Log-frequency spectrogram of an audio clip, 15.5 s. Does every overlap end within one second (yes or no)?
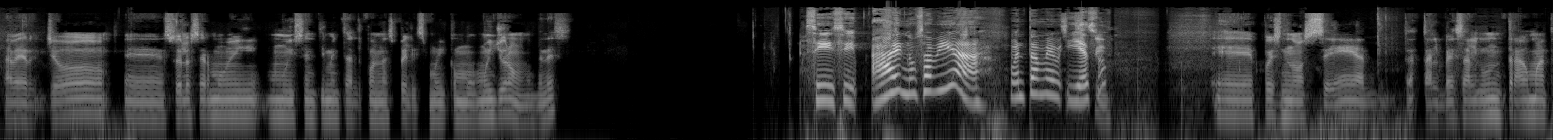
yes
